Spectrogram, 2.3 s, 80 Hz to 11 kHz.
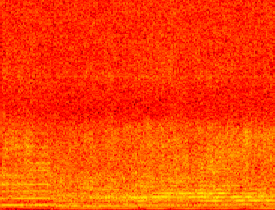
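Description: Group 1 Ford Capri saloon race cars running hard at speed. The engine note drops in pitch within the first half second, then holds steady.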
